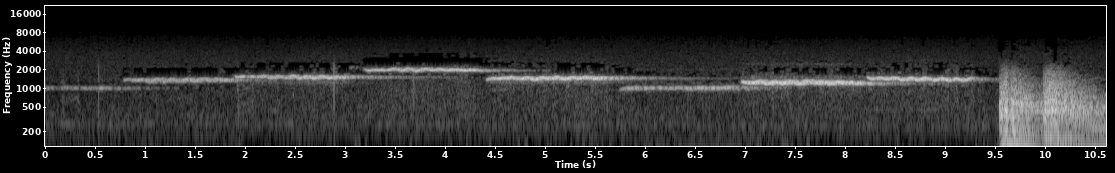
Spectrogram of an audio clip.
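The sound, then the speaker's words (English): A solo whistled theme tune in clear, pure tones that step between sustained notes for about nine seconds. A short, louder burst of fuller sound ends it. “tonight, as usual, the Whistler theme by the real Whistler will sound like this.”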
